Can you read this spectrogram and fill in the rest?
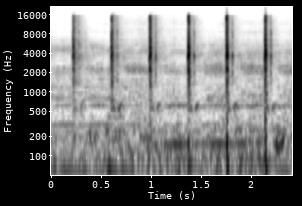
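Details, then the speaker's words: Aprilia Shiver that won't start, even with a new battery fitted. Sharp, evenly spaced clicks at about 2.5 per second with no cranking behind them. The starter relay chatters but the engine never turns. "Same thing happens, it cycles up, gets good power, clicking, clicking, clicking."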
